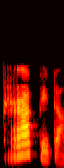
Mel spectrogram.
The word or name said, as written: rapida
